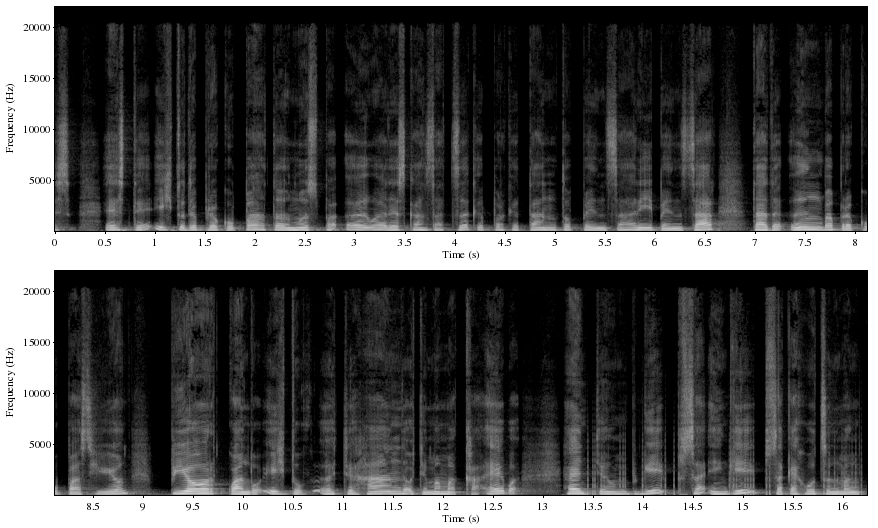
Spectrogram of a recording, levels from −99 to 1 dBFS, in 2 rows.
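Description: A speech recording with a train of clicks running from 13.45 s to 16.20 s, at around 11 per second but unevenly spaced, about thirty in all, each peaking roughly as loud as the speech and ticking through the pauses as well. The likely cause is electrical interference from nearby equipment or a faulty connection or power supply. On a spectrogram they appear as thin vertical broadband lines; on the waveform, as narrow, similar-shaped spikes.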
